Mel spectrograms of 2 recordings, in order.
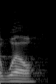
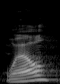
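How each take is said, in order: First: Said in the usual way. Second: "Well" rising like a question; "Well" with a question mark at the end. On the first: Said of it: "at the end of the". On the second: Shown as a demonstration. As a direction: lift "Well" upward as an attentive listener. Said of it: "there's a question mark at the end".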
